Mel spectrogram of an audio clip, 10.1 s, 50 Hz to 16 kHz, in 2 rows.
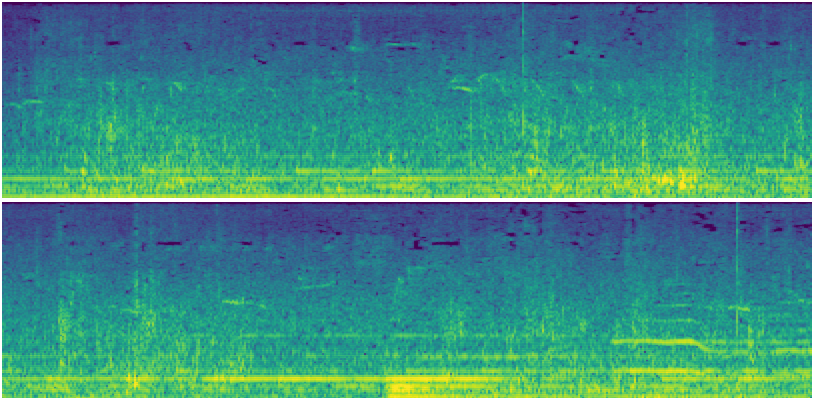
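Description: Paddling a boat on water in a PlayStation VR 2 game: washing, splashy water noise over a steady low hum, with a couple of slightly louder swells and no speech.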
